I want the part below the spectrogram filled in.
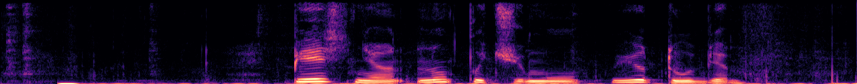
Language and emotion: Russian, neutral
